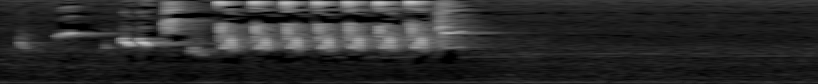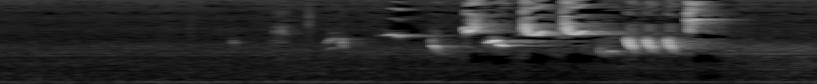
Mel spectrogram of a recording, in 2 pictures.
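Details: Common Nightingale singing at night, recorded from very close with a microphone on a telescopic boom. Two phrases of rapid, repeated dry notes rattle out in fast series, separated by several seconds of quiet background hiss.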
